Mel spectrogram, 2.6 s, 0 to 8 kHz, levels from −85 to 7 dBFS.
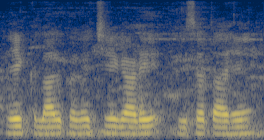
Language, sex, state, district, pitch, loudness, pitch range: Marathi, male, Maharashtra, Mumbai Suburban, 150 Hz, -15 LUFS, 145-155 Hz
